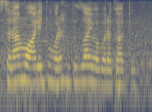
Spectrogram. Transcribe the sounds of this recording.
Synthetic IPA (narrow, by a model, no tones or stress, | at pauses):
ɐsːɐlaːmuɐleːkʊmwɐɾɐhmɐt̪ʊlːaːɦiwɐbɐɾɐkaːt̪ʊ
